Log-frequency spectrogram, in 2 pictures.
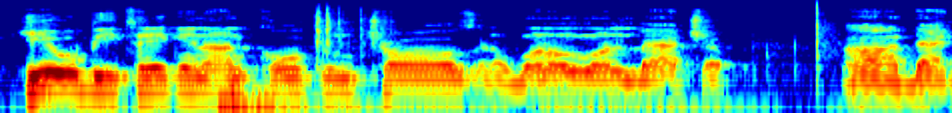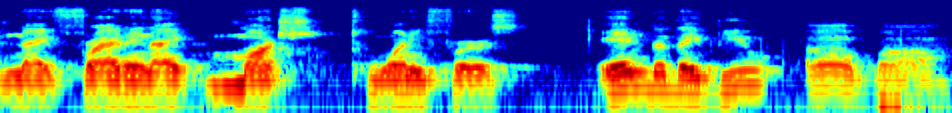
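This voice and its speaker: A man's voice: medium pitch, darkish tone. A man with a Puerto Rican accent co-hosting a wrestling podcast, plugging upcoming shows with dates and web addresses in a casual chat broken up by fillers. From Puerto Rico.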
